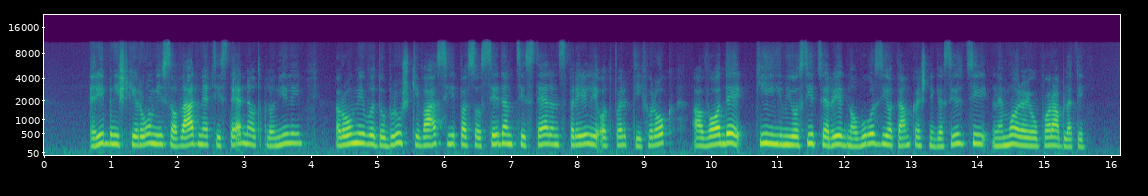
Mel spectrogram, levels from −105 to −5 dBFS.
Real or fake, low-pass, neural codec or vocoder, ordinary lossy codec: fake; 10.8 kHz; codec, 16 kHz in and 24 kHz out, 0.6 kbps, FocalCodec, streaming, 4096 codes; Opus, 64 kbps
